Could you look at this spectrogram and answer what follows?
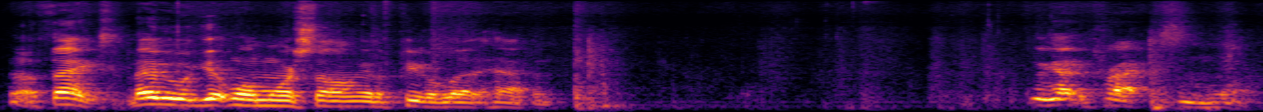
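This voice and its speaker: A man's voice: medium pitch, animated, moderate pace, mellow, reverberant, slight background noise. Laughing, stammering podcast co-host man. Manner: laughs a lot, stammering restarts. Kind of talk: casual chat.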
